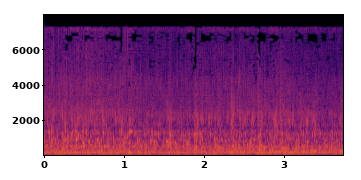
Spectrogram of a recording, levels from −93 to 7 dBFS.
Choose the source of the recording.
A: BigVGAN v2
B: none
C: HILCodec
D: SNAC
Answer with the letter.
A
